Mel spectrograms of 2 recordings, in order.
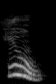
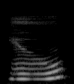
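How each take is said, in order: First: The pitch falls sharply from high to low. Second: The pitch rises from middle to high.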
